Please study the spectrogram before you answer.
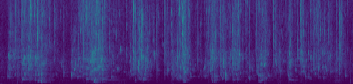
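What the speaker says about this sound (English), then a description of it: "Now we rinse that off." Running water splashes in uneven bursts as a face is rinsed over a basin, with close, gentle gushes, drips and pauses and no one talking.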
